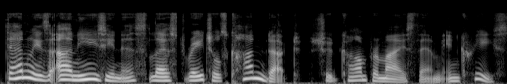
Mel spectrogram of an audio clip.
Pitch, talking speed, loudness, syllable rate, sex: 190 Hz, 105 wpm, -19 LUFS, 4.0 syllables/s, female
